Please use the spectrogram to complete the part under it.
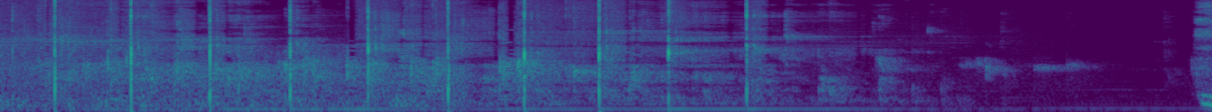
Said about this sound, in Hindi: Would you like to clap for them?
